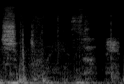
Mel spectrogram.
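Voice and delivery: hushed, voiceless scolding; urgent whisper. Real, not acted. Dad whispering to hush his son in line. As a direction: hiss it under your breath so nobody hears.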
